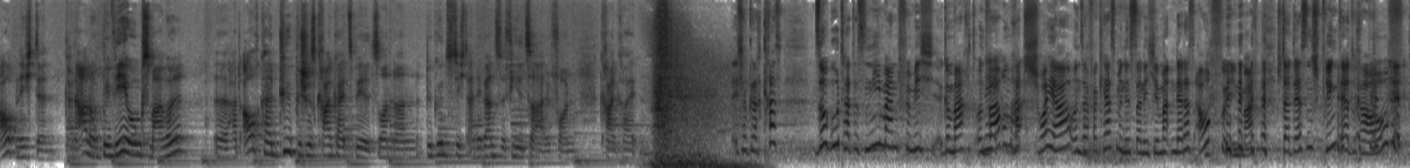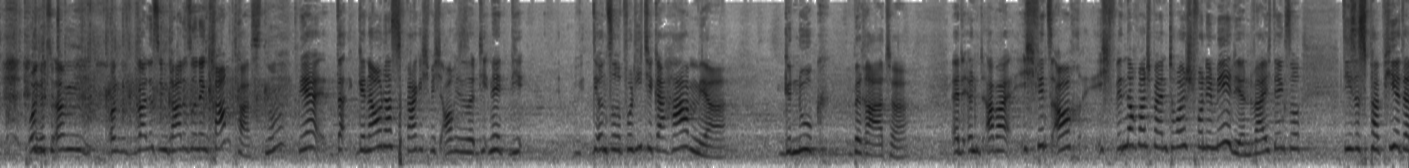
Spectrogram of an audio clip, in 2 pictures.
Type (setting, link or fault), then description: setting, live audience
